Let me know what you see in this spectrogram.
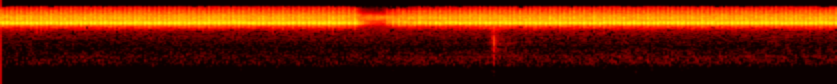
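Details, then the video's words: Shrill, unbroken chorus of grasshoppers, evenly pulsed at about four beats per second, with one short drop in loudness just before four seconds; a single faint click follows, no music. "Grass Hopper Sounds"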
